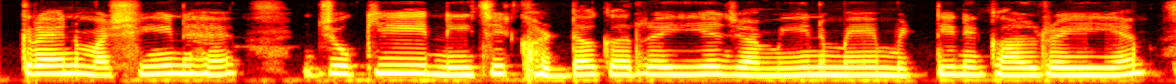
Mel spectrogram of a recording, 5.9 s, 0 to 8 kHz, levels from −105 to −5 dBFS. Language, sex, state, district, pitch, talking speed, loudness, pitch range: Hindi, female, Bihar, Samastipur, 240 Hz, 155 wpm, -12 LUFS, 230-260 Hz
